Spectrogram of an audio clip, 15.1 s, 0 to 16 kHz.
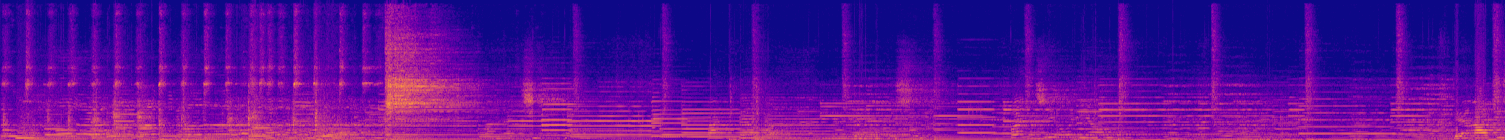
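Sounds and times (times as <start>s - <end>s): drum strikes: 0.0s - 5.0s
bass line: 0.0s - 15.0s
guitar-like melody: 0.0s - 15.0s.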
